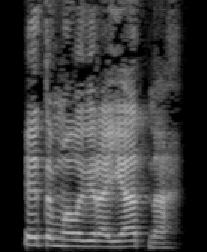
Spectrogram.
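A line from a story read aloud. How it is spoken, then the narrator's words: Chuckling young man. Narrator (Russian): хохотнул парень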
